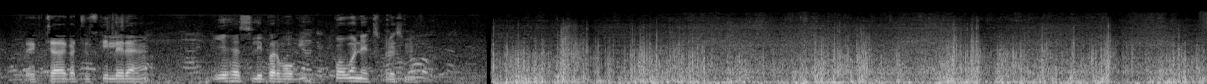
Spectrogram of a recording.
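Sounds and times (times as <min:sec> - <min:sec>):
train running rumble: 0:04.9 - 0:12.0
wind rushing over microphone: 0:04.9 - 0:12.0
train clatter: 0:05.1 - 0:12.0.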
